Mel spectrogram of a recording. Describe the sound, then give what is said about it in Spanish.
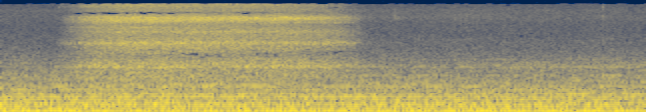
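A deep inhale through the nose, a soft, steady airy hiss lasting about a second and a half before it stops, over a quiet, constant low background. “Vuelve a inhalar.”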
